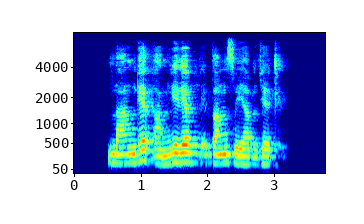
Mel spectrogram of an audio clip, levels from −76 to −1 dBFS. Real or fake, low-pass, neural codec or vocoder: fake; 7.2 kHz; codec, 24 kHz, 0.9 kbps, WavTokenizer, medium music audio release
